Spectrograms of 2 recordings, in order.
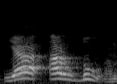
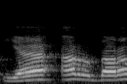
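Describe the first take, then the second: First: The word ends with a 'u' vowel. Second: The word ends with an 'a' vowel. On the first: The speaker calls it right. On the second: The speaker calls it wrong. "Ana ana ana baca silap"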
